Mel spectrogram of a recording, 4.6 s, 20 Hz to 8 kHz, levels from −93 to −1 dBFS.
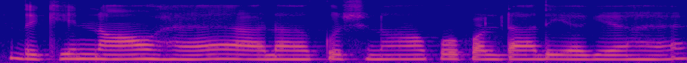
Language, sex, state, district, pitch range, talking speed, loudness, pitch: Hindi, female, Bihar, Muzaffarpur, 205-215 Hz, 155 wpm, -44 LUFS, 210 Hz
